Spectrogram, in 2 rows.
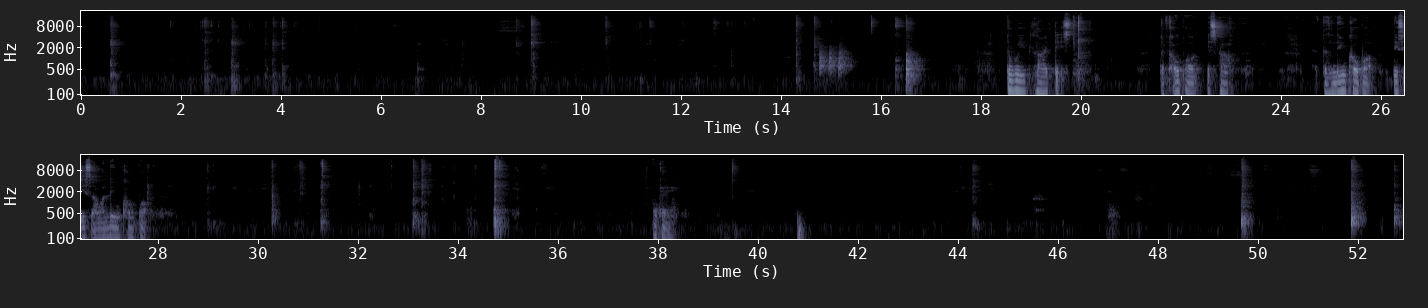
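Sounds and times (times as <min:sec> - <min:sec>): small clicks of tablet parts: 0:08.6 - 0:09.6, 0:10.4 - 0:13.6
knocks on workbench: 0:14.8 - 0:15.4.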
